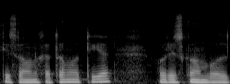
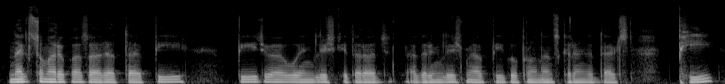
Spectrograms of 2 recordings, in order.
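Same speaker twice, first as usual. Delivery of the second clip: ordinary talk, nothing marked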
